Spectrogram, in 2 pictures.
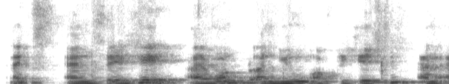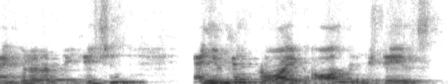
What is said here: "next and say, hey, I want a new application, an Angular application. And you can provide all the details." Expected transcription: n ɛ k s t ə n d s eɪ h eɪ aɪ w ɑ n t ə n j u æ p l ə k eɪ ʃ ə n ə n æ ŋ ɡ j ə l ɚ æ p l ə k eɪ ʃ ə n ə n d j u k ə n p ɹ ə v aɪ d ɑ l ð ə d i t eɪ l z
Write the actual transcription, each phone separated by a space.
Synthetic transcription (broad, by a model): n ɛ k s t ə n d s eɪ h eɪ aɪ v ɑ n t ə n j u æ p l ə k eɪ ʃ ə n ə n æ ŋ ɡ j ə l ɚ æ p l ə k eɪ ʃ ə n ə n d j u k ə n p ɹ ə v aɪ d ɑ l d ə d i t eɪ l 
